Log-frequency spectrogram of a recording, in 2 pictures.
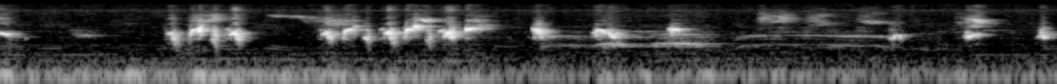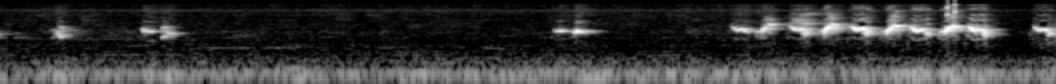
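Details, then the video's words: Sooty-headed bulbul singing as a lure, gacor ngalas style, to set other bulbuls singing: chattering bursts give way to spaced single chirps, a pause, then a lively run of rapid bubbly notes. "Trucukan gacor ngalas ahlinya bikin trucukan lain kepanasan langsung jadi gacor ngalas"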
